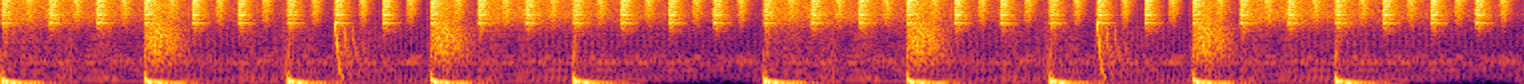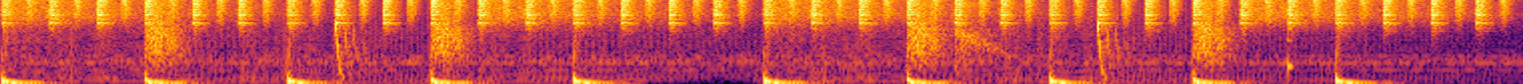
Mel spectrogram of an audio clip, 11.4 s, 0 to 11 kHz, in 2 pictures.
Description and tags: Tattle: Vintage Synth Industrial Loop
industrial, rave, 80s, tape, video-games, 90s, drum-loop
